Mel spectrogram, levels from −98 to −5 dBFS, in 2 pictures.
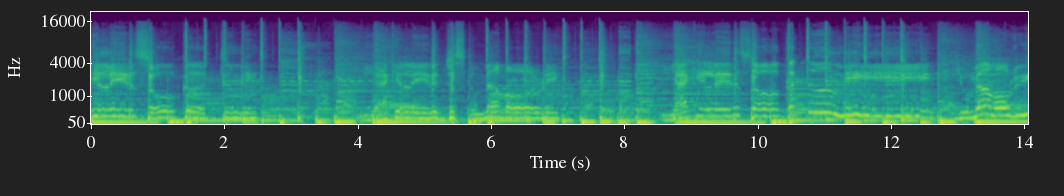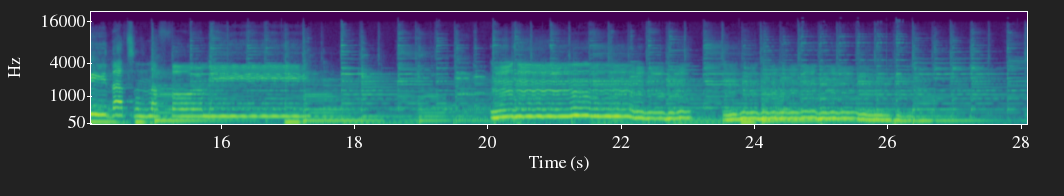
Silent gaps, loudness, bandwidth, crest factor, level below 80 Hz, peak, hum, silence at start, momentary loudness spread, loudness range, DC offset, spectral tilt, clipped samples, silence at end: none; -23 LUFS; 16.5 kHz; 16 dB; -28 dBFS; -6 dBFS; none; 0 s; 12 LU; 6 LU; under 0.1%; -6 dB/octave; under 0.1%; 0 s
